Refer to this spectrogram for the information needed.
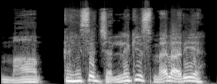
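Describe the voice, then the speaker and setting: A man's voice: mid-range voice, lively intonation, normal speed, a little mellow, husky. A man voicing a cold, fed-up young husband in a dramatized moral story. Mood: puzzled.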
